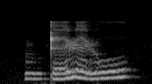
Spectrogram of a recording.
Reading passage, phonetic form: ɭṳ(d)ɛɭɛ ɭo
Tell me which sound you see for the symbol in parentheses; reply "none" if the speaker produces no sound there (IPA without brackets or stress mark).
ʈ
